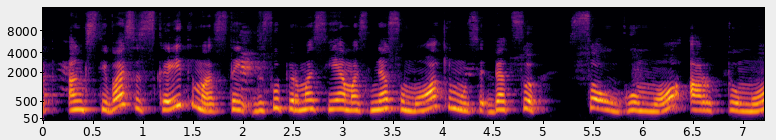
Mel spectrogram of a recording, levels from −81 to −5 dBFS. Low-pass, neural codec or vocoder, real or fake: 14.4 kHz; none; real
